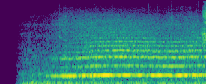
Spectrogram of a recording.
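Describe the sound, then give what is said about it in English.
A steam train engine lets out a long, steady whistle over a rough, rumbling roar of noise, loud, starting abruptly and holding for a few seconds. “And if the steam train didn't have any vapor, it would stop.”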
